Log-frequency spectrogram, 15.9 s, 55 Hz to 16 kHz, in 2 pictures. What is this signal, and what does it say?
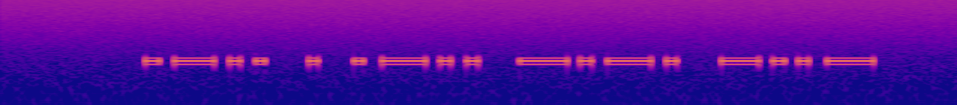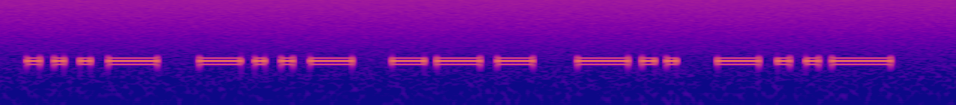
Morse code, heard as a keyed tone, hand-sent with a straight key, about 11 wpm, 600 Hz. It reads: LELCX VXODX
